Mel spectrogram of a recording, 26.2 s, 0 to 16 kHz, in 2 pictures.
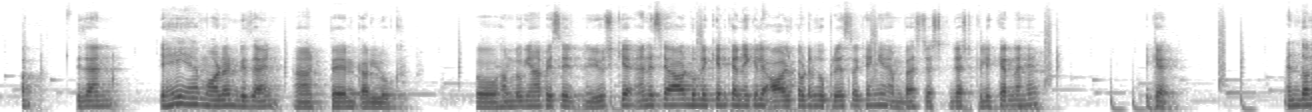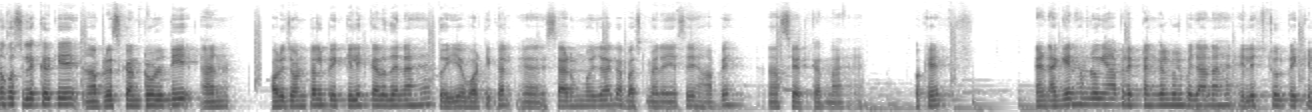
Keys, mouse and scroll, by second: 0.3 shift+click, 0.9-1.9 shift+click, 8.4-10.5 alt+drag, 12.8 shift+click, 13.7 ctrl+t, 14.3 right click, 15.2-26.2 drag.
